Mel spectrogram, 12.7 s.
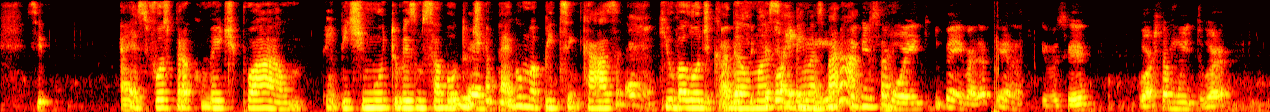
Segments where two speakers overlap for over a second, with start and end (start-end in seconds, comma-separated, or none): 7.2-9.0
